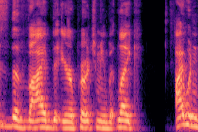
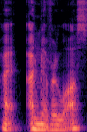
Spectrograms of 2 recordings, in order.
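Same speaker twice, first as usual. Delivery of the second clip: small, tiny, hushed voice, very quiet; 6 semitones lower, 12 dB quieter than usual. Recounting what a man said, quote him in a very small voice. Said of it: "he says in a in a very kind of small voice".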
